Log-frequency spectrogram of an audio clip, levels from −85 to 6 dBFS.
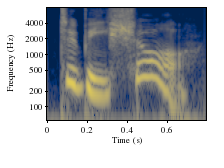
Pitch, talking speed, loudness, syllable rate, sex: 260 Hz, 225 wpm, -16 LUFS, 4.6 syllables/s, female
